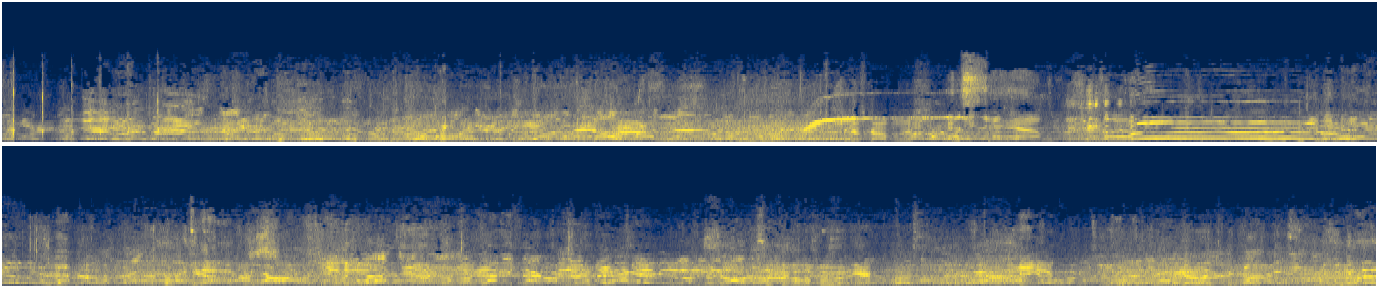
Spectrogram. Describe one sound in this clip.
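A crowd of men and women chatter and call out nearby, outdoors.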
